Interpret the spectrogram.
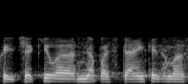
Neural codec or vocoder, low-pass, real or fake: codec, 16 kHz, 16 kbps, FreqCodec, larger model; 3.6 kHz; fake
